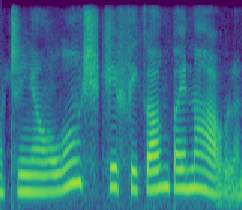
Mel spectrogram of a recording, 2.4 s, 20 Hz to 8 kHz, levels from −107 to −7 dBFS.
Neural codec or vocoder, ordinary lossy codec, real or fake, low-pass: codec, 16 kHz, 0.8 kbps, ZipCodec; none; fake; 7.2 kHz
